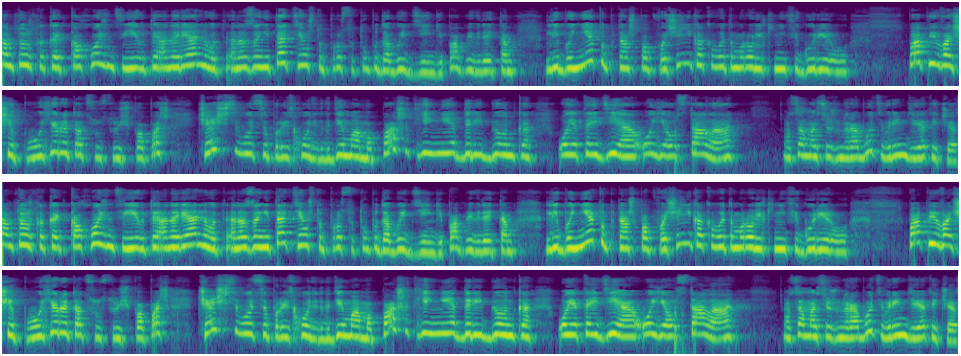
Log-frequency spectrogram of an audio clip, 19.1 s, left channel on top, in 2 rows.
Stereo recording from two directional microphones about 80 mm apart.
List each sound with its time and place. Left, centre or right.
0.0 s speech: centre
15.2 s speech: left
